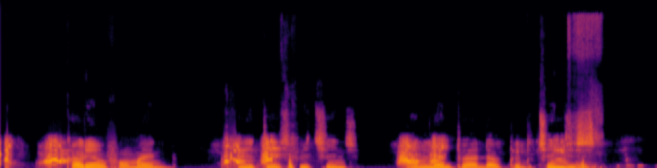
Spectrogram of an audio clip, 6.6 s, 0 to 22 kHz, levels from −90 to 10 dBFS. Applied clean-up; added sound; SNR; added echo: neural mask model Resemble Enhance denoiser.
